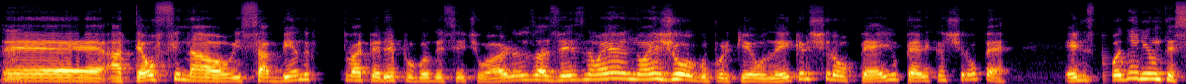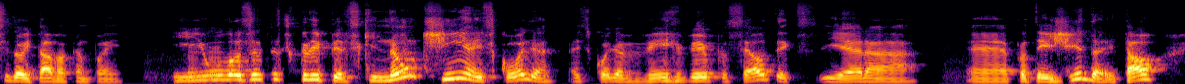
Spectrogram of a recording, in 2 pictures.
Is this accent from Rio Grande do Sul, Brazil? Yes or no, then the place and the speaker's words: yes; Porto Alegre, Rio Grande do Sul, Brazil; Eu sou de Porto Alegre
